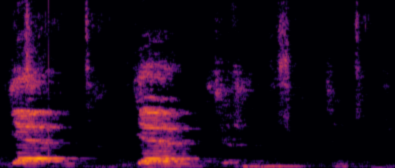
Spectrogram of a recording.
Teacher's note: Kemudian jam ada huruf jim dari tengah lidah. Ja ja dan dia punya sifat jahr berarti tidak keluar nafas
